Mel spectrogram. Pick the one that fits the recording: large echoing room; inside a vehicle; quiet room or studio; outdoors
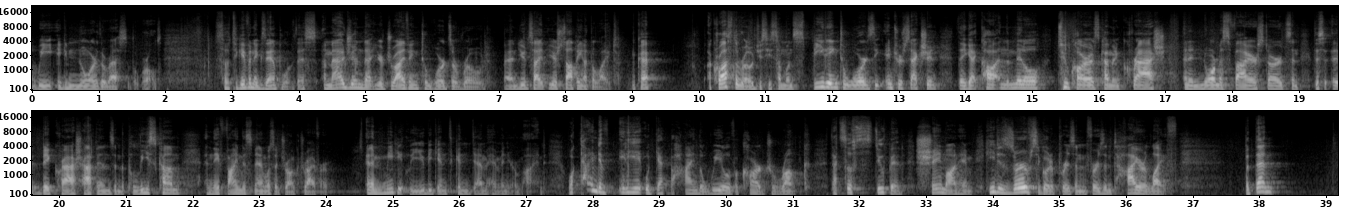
large echoing room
